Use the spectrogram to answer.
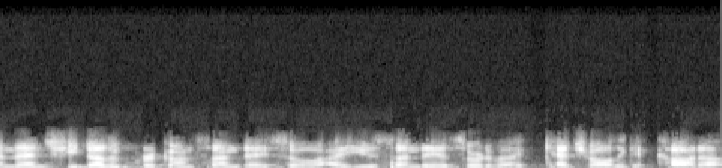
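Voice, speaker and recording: Speaking quietly at a moderate pace, a man uses a fairly low pitch and a monotone, flat intonation. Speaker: school principal, doctoral student. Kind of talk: self-introduction in webinar. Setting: online webinar from office. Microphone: faint, too quiet.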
